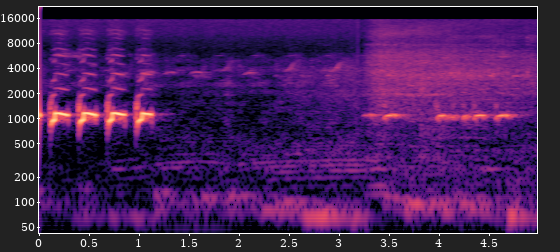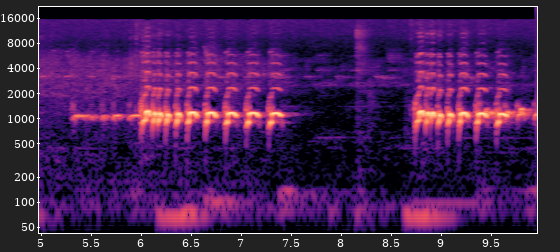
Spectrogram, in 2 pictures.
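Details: Local zebra dove, loud and vigorous, female calling male, used as a lure to set birds singing; loud bursts of five or six rolling coos open and close, with quieter level coo runs between and low background rumble.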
